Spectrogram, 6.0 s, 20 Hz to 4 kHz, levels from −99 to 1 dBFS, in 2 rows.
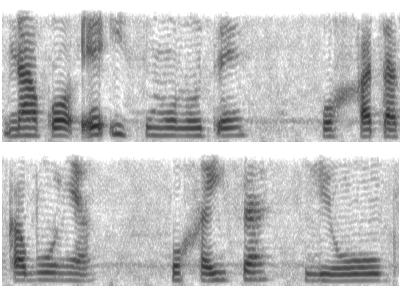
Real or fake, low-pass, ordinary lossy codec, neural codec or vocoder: fake; 3.6 kHz; none; codec, 16 kHz, 4 kbps, FreqCodec, larger model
